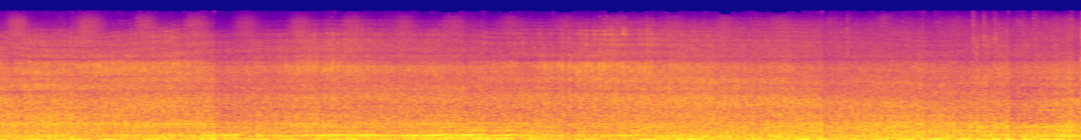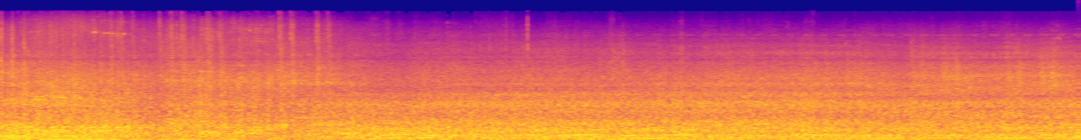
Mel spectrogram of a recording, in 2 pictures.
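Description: Diesel locomotive hauling a passenger train, its engine running steadily as it approaches and passes. About halfway through, the wheels click over the rail joints as the coaches go by.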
